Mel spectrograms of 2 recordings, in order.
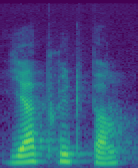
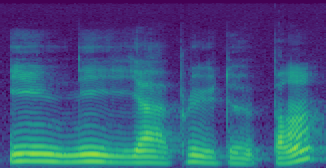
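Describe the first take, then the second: First: "y a plus de pain" with no "il", run together; dropped il. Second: "Il n'y a plus de pain" slow with "il" sounded; full form. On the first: Teacher shows the spoken form without il. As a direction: start straight on "y a plus de pain". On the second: Teacher gives the full form before the short one. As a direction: say "Il n'y a plus de pain" slowly with every word. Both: Shown as a demonstration. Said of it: "sem o il".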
